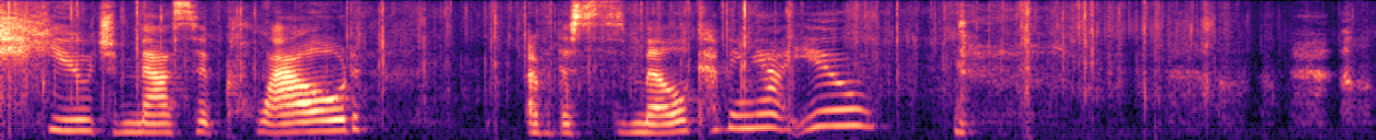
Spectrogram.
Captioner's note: laughs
